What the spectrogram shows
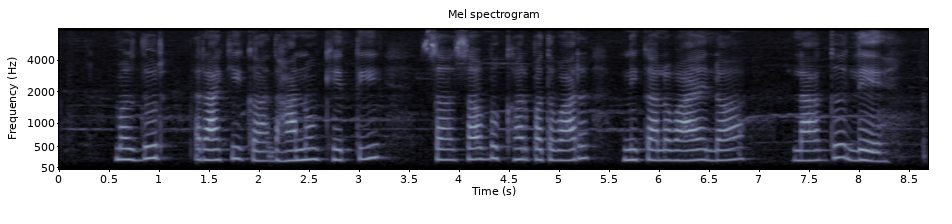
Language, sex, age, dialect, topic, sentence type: Maithili, female, 60-100, Angika, agriculture, statement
